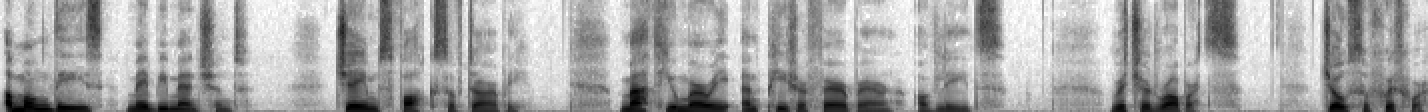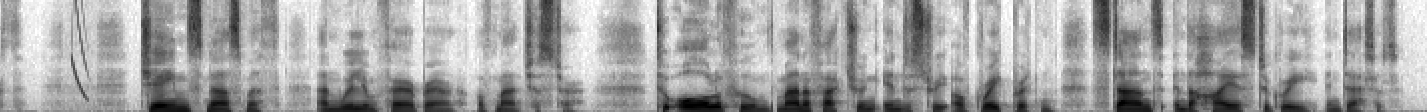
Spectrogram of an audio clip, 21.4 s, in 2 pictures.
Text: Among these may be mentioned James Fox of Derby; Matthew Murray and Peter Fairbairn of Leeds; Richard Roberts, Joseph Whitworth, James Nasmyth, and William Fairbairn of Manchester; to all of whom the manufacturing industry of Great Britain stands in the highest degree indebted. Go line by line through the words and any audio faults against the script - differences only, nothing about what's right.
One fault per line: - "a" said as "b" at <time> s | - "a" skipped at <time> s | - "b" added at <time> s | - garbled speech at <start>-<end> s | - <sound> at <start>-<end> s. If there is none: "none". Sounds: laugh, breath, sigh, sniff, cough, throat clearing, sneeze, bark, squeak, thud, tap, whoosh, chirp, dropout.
- chirp at 11.2-11.4 s
- dropout at 16.5-16.5 s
